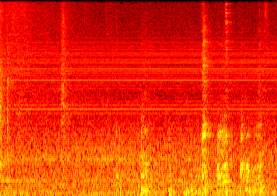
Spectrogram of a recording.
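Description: A few light knocks and clicks as a cast aluminium centrifuge rotor bowl is handled and set back onto the centrifuge, over low room noise.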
